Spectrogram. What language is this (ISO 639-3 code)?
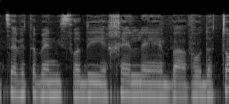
heb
